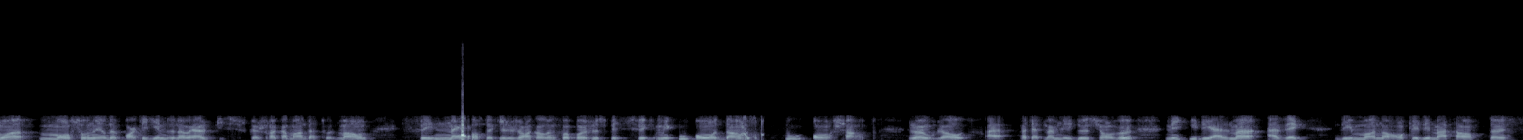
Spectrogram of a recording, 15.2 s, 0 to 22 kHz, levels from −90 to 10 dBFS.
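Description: Speech heard through the GSM full-rate codec, band-limited to roughly 250 Hz to 3.4 kHz, with a plainly audible buzzy, gravelly roughness from its coarse pulse excitation, unlike the smeared, swirly sound of modern low-bitrate codecs. GSM bit errors break in from 4.62 to 4.77 s and more heavily from 7.42 to 7.66 s as brief squawks, pops and gargling. Corrupted filter, pitch and gain values distort individual frames rather than leaving the silent gaps of dropped packets.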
